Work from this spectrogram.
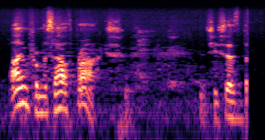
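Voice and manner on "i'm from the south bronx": lilting, sing-song voice. Retelling how they told someone their neighborhood, saying it with a lilt. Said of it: "I try to say it with a lilt in my voice".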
